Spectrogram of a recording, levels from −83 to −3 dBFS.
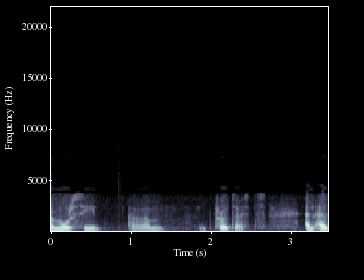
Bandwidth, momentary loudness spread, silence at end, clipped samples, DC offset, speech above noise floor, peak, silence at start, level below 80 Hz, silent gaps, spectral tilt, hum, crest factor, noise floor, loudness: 4 kHz; 22 LU; 0 s; under 0.1%; under 0.1%; 22 dB; -2 dBFS; 0 s; -64 dBFS; none; -9 dB/octave; none; 20 dB; -42 dBFS; -22 LUFS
